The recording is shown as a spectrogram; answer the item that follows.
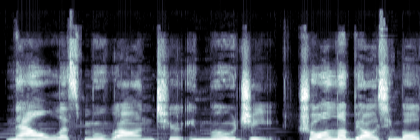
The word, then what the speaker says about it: emoji: 那它正确的发音呢，其实是 emoji。 That's right. It's important to put emphasis on the second syllable.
